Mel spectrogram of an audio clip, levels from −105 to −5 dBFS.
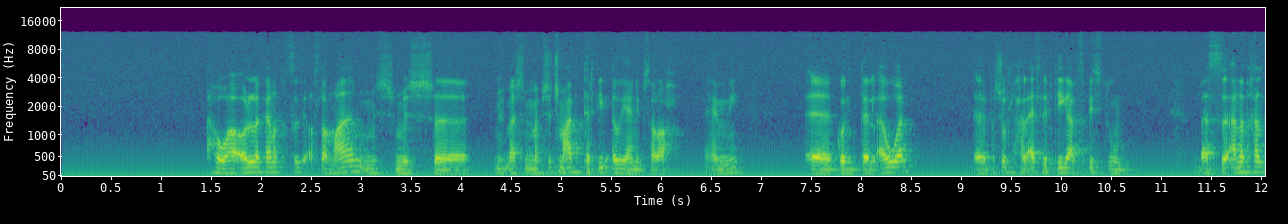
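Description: A screen or video cable is coupling into the audio path of this speech recording, producing video or display buzz from start to finish: a 60 Hz buzz at the picture's field rate, topped with harsh hash, sitting only moderately below the speech level throughout.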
